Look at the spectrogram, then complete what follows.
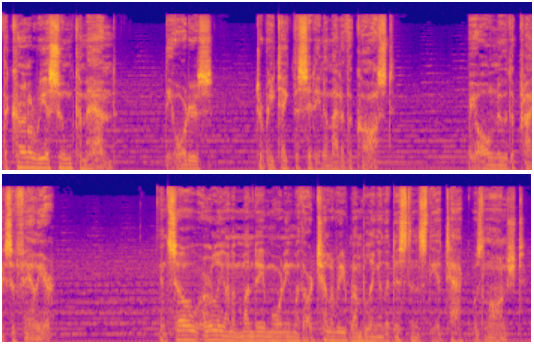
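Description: A man's voice: low voice, moderate pace, over music, natural voice. An actor playing a grave, weary soldier, narrating his war in a scripted video game cutscene. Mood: grave, measured.

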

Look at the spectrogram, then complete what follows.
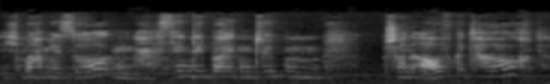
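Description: A woman's voice: a little high, moderate pace, pushed and bright, faint music behind. An actress playing an anxious, helpful and polite female front-desk clerk in a radio play. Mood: worried. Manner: polite, concerned.

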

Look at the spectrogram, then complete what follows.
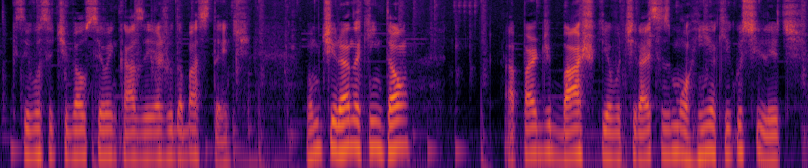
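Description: Hoarse, congested Brazilian man vlogging. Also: medium pitch. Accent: Brazilian Portuguese. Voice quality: nasal. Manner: relaxed slangy chatter, talks while working. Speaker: toy truck customizing YouTuber. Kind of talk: casual hands-on tutorial narration.

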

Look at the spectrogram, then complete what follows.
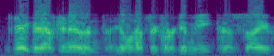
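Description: A man's voice: mid-range voice, lively intonation, a little fast, fairly bright tone, dry recording, rough recording. A man chatting casually over a two-way digital radio, friendly and rambling as an amateur operator. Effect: two-way digital radio transmission.

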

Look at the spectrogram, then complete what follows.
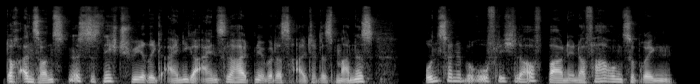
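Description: A man voicing an earnest, sceptical gentleman companion in an audiobook, speaking with emphatic, forceful delivery. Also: fairly low pitch, lively intonation, a little fast, husky, pitched above the performer's own voice. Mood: sceptical, surprised. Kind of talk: audiobook character reading.

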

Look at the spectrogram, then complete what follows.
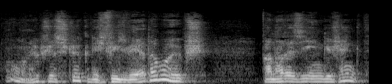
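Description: An actor playing a shrewd, genial detective in a German radio crime drama, speaking in a theatrical, inquisitive and courteous way. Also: male voice, mid-range voice, lively intonation, fairly quick, a little mellow, slight background noise, natural voice. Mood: curious, amused. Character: shrewd, genial male police detective, quietly triumphant.

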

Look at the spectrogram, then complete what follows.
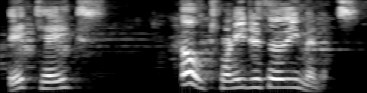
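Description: A woman's voice: fairly high pitch, moderate pace, faint music behind. A woman giving casual, sarcastic commentary over a game, reading its dialogue aloud. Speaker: gameplay commentator. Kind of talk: casual let's play commentary.

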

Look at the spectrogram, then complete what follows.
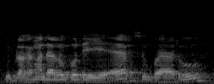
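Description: A man's voice: fairly low pitch, steady tone, fairly quick. A young man hosting a casual helmet review vlog, chatting to his viewers as he takes the helmet apart. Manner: chatty, addresses viewers as guys. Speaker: motovlog host reviewing a helmet. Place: small room with tiled wall, indoors. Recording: echoey room, noisy background, mic at a distance.

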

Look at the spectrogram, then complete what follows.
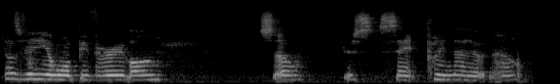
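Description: A woman with a sore throat and a hoarse, sick voice, rambling softly through casual strategy game commentary with lots of ums and likes. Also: mid-range voice, level tone, unhurried. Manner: rambling, full of "like" and "um", soft-spoken. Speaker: gaming channel host.

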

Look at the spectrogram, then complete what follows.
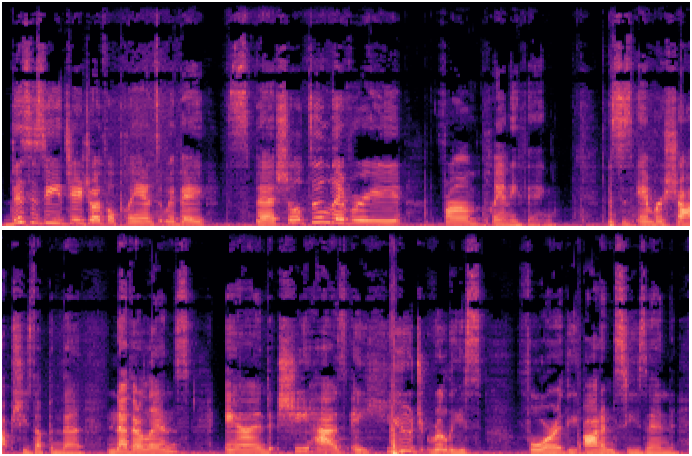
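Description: Woman, slightly raspy, bright tone, lowish pitch, chatty unboxing, faint hiss behind. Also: a little slow. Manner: enthusiastic, chatty, frequent throat clearing. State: raspy from recovering illness. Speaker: planner vlogger. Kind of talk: casual unboxing chat. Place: home desk.

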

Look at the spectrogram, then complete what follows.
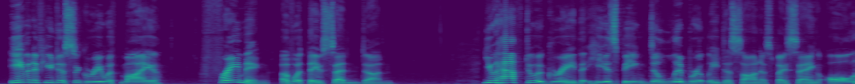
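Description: A man's voice: on the high side, a bit bright, dry recording. A young man giving casual, opinionated reaction commentary as a streamer, speaking into a close mic indoors. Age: young adult.

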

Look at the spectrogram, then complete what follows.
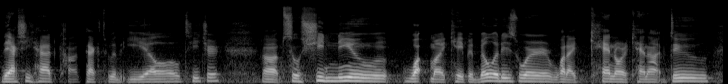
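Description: A man's voice: mid-range voice, moderate pace, darkish tone. A young man from India whose first language is Punjabi, answering interview questions in a casual, hesitant way with many ums and restarts. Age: young adult. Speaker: interviewee, college student. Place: dim indoor room with a lamp.

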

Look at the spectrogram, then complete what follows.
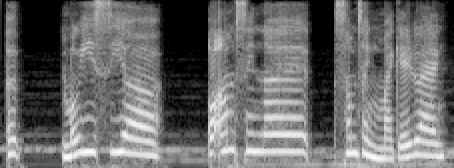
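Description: A woman's voice: high-pitched, normal speed, a little mellow, soft background music, lightly acted. A woman playing a stern, easily flustered young female boss in an audio story, with a Hong Kong Cantonese accent. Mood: apologetic, soft.

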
